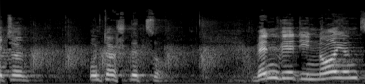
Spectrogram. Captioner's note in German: Beifall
